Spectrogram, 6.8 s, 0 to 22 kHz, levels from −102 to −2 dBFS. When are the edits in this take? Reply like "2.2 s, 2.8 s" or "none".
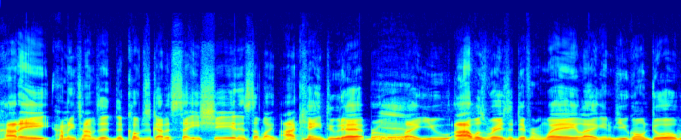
2.7 s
